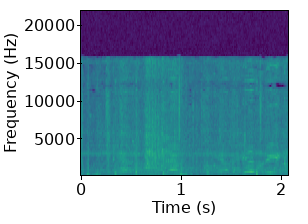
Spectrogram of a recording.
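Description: Hoofbeats of a horse cantering on soft dirt arena footing.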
